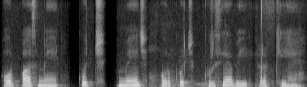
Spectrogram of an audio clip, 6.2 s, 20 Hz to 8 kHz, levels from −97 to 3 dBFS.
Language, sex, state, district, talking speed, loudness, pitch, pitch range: Hindi, female, Uttar Pradesh, Saharanpur, 105 wpm, -22 LUFS, 210 Hz, 200-225 Hz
